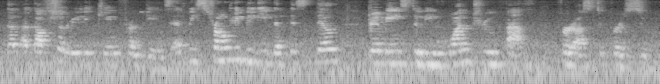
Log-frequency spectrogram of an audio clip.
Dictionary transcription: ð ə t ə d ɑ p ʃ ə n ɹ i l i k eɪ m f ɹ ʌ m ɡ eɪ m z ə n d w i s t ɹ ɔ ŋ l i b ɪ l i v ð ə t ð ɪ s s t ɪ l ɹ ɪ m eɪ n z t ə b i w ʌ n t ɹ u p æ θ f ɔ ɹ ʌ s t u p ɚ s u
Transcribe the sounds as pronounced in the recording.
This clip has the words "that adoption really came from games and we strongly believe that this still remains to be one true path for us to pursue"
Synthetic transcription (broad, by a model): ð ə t ə d ɑ p ʃ ə n ɹ i l i k eɪ m f ɹ ʌ m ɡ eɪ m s ə n d w i s t ɹ ɔ ŋ l i b ɪ l i v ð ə t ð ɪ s s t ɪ l ɹ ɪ m eɪ n s t ə b i w ʌ n t ɹ u p æ θ f ɔ ɹ ʌ s t u p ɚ s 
